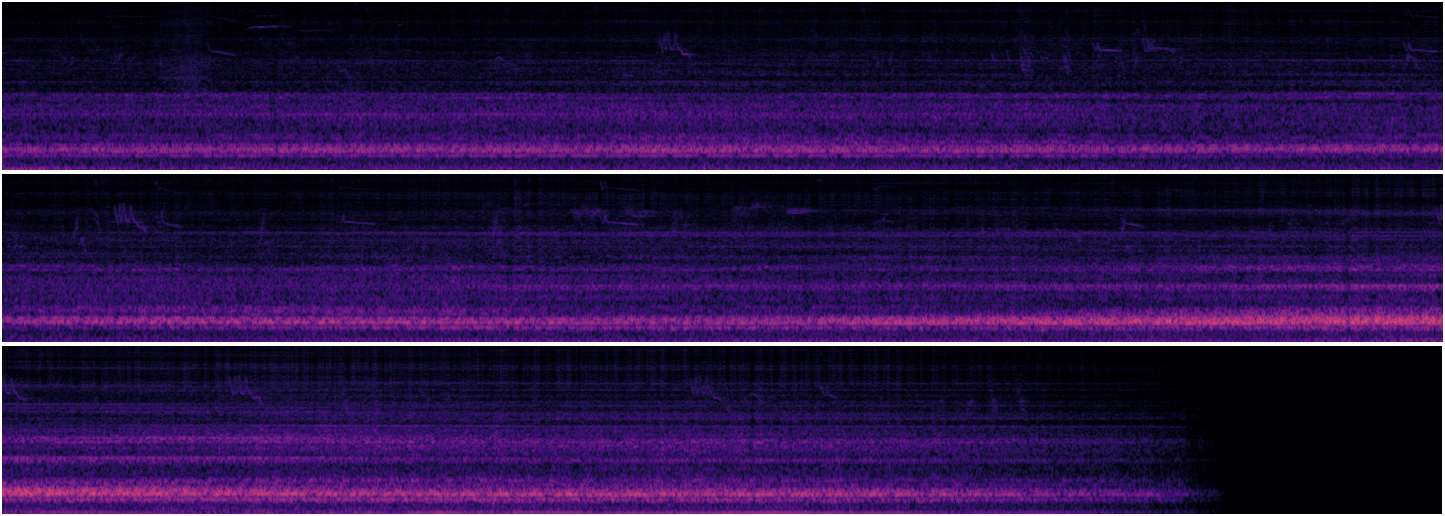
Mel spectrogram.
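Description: A G-scale garden railway train running along the track, its motor and gearing giving a steady whine that grows louder as it passes close by in the second half and then eases off.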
